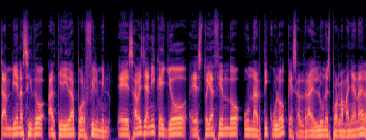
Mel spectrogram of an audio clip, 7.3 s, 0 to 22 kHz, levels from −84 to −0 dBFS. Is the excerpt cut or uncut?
uncut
